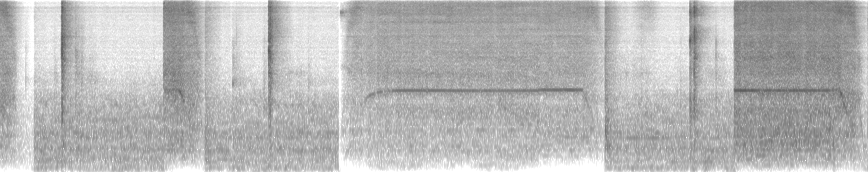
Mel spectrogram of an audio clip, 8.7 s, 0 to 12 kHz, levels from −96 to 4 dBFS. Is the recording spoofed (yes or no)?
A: yes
